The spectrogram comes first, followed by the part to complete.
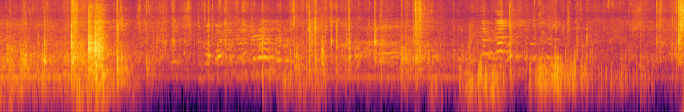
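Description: Ball hockey play: sticks clacking against the ball and the hard rink floor in scattered sharp hits, the loudest about a second in, with players calling out now and then.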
